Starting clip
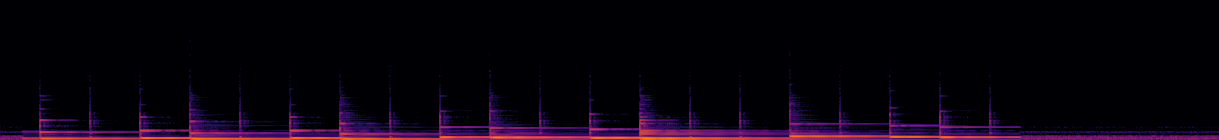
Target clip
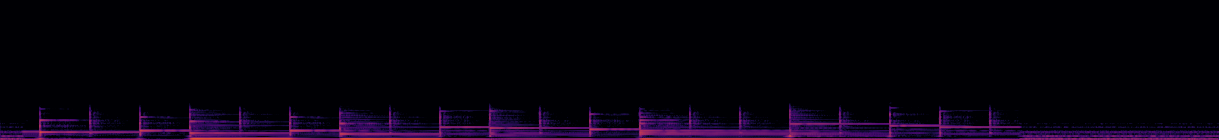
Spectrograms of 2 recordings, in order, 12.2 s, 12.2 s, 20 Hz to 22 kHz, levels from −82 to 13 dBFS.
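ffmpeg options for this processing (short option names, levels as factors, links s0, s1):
-filter_complex "[0:a]acrossover=split=86|1900[s0][s1][s2];[s0]acompressor=threshold=0.00126:ratio=4[s3];[s1]acompressor=threshold=0.02:ratio=4[s4];[s2]acompressor=threshold=0.00355:ratio=4[s5];[s3][s4][s5]amix=inputs=3:normalize=0,afftfilt=real='re*(1-between(b*sr/4096,320,670))':imag='im*(1-between(b*sr/4096,320,670))':win_size=4096:overlap=0.75,aresample=11025,aresample=44100,volume=1.88"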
